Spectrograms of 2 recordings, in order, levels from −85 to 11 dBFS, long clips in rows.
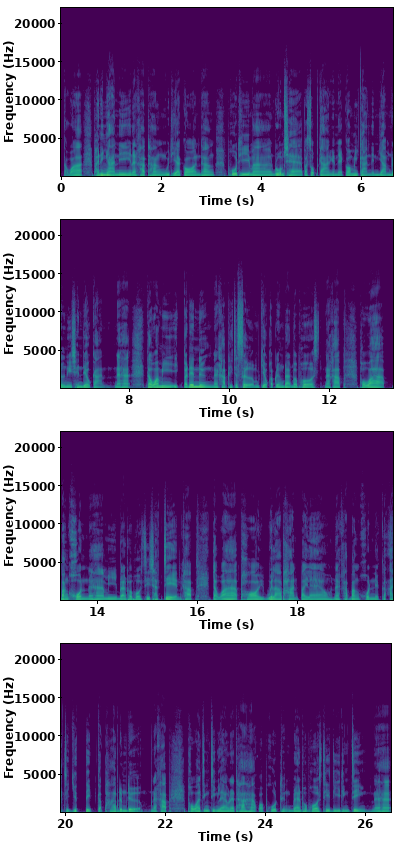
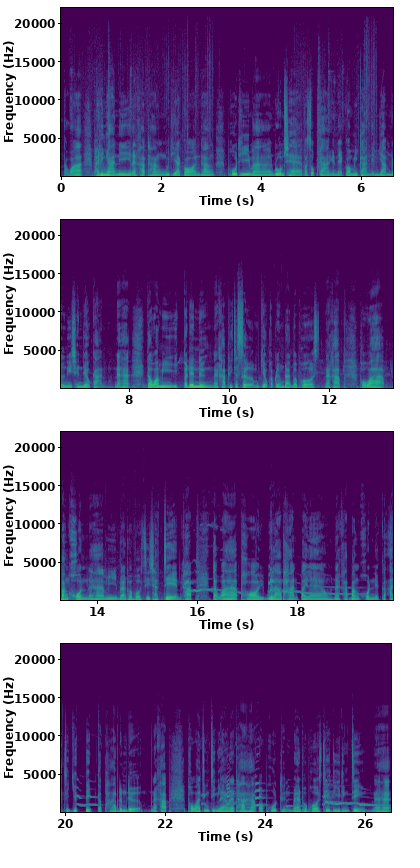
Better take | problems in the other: first | animal sounds; noticeable; throughout; 15 dB below the speech

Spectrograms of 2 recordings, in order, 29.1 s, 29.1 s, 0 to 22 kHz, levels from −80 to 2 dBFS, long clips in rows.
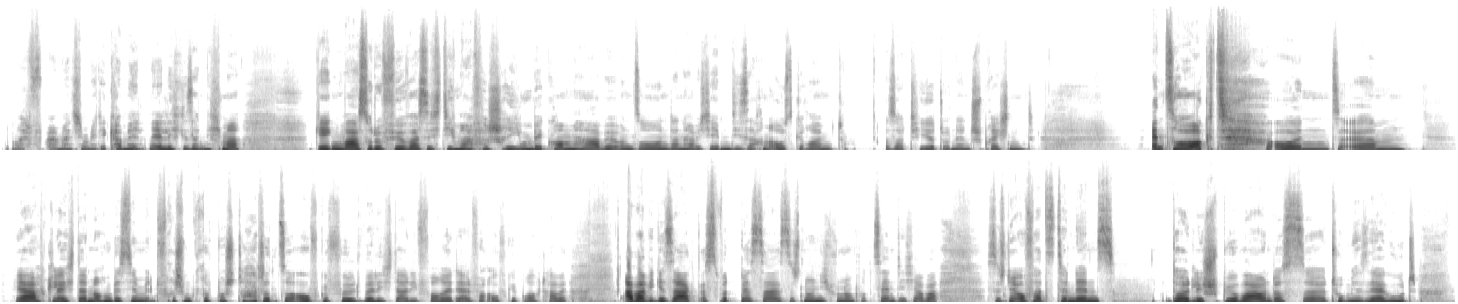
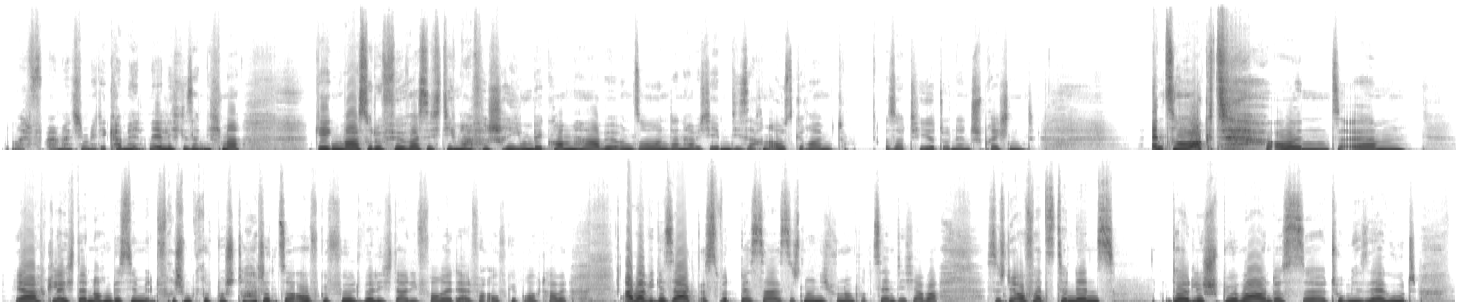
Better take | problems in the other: first | distortion; slight; 10 dB below the speech

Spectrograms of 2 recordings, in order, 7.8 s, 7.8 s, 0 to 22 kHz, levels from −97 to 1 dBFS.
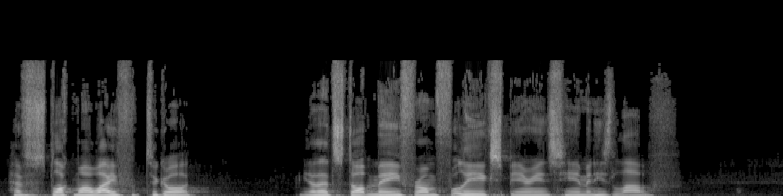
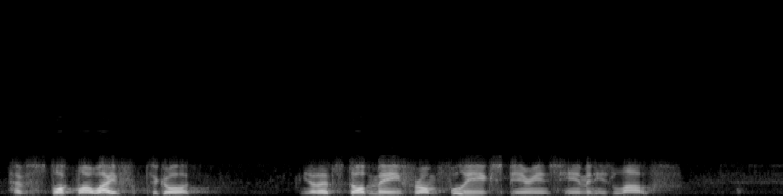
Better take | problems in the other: first | phone-call audio; nothing above 3.5 kHz

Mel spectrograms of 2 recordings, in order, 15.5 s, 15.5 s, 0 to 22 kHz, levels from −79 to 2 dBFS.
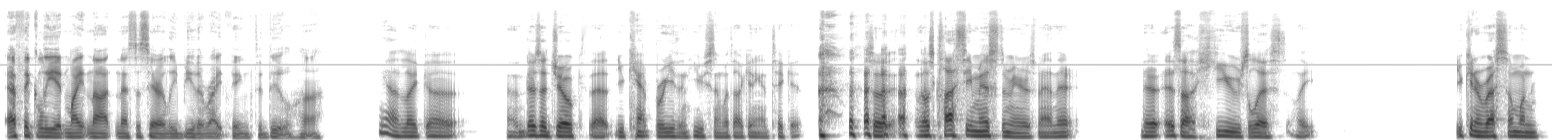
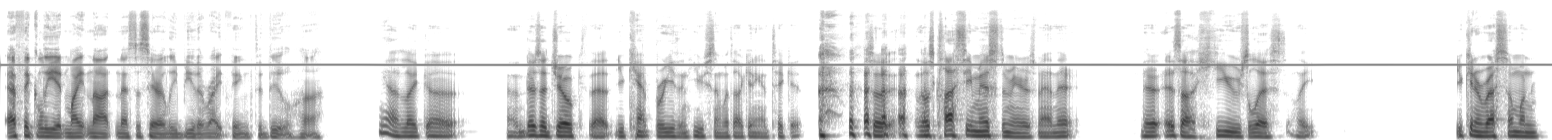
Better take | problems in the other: first | high-pitched whine; loud; throughout; 3.5 kHz, 10 dB below the speech; faint in the first

